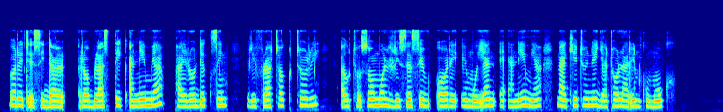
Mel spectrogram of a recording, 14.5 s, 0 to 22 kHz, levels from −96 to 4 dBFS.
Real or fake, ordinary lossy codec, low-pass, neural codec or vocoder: real; none; 7.2 kHz; none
